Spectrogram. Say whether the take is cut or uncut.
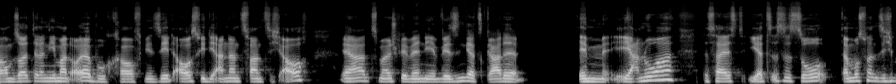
cut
